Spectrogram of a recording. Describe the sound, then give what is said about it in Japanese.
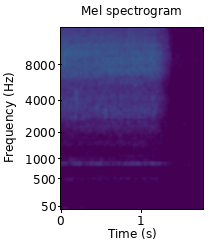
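Hot water running from a tap at a home shampoo basin: a steady, faint rushing hiss that eases off after about a second, with no voices. “お湯の温度このぐらいかな。”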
